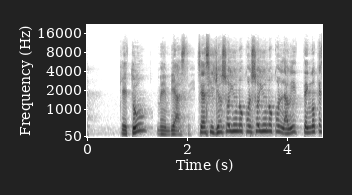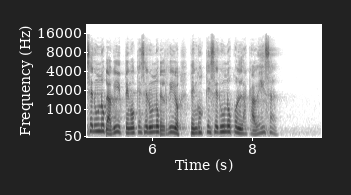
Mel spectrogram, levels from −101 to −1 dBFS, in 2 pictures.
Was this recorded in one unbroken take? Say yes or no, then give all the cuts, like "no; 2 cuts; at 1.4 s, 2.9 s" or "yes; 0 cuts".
no; 5 cuts; at 1.3 s, 2.1 s, 3.3 s, 5.1 s, 6.2 s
